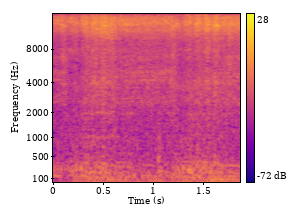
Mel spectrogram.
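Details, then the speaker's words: Toyota Echo with codes P0301 and P0300, engine under brake-torque load: low uneven drone with a lumpy stumbling beat, a cylinder 1 misfire traced to the ignition coil, with water getting into the spark plug wells. "I'm not sure if the camera can pick that up Allah it's really rough okay I think the spot is okay the problem is in the coil"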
